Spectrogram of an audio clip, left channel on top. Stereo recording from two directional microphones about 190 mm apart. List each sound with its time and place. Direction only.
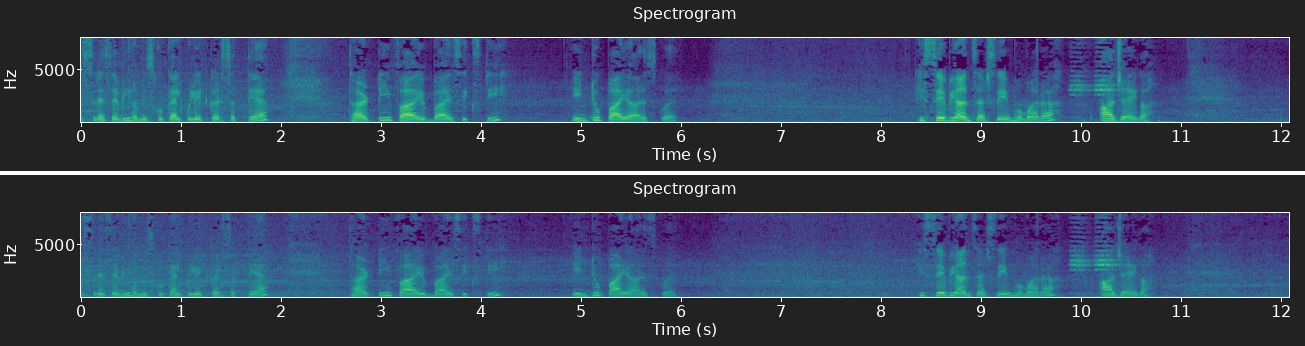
0.1 s speech: 35° left (ahead or behind)
8.5 s speech: 40° left (ahead or behind)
